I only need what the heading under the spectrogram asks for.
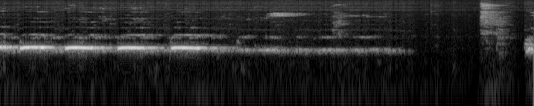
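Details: Bangkok-type zebra dove (perkutut) kept by breeders in Cilacap, Central Java, singing a mellow cooing song: four pulsed coos about half a second apart, then a softer, fading trill before silence.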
